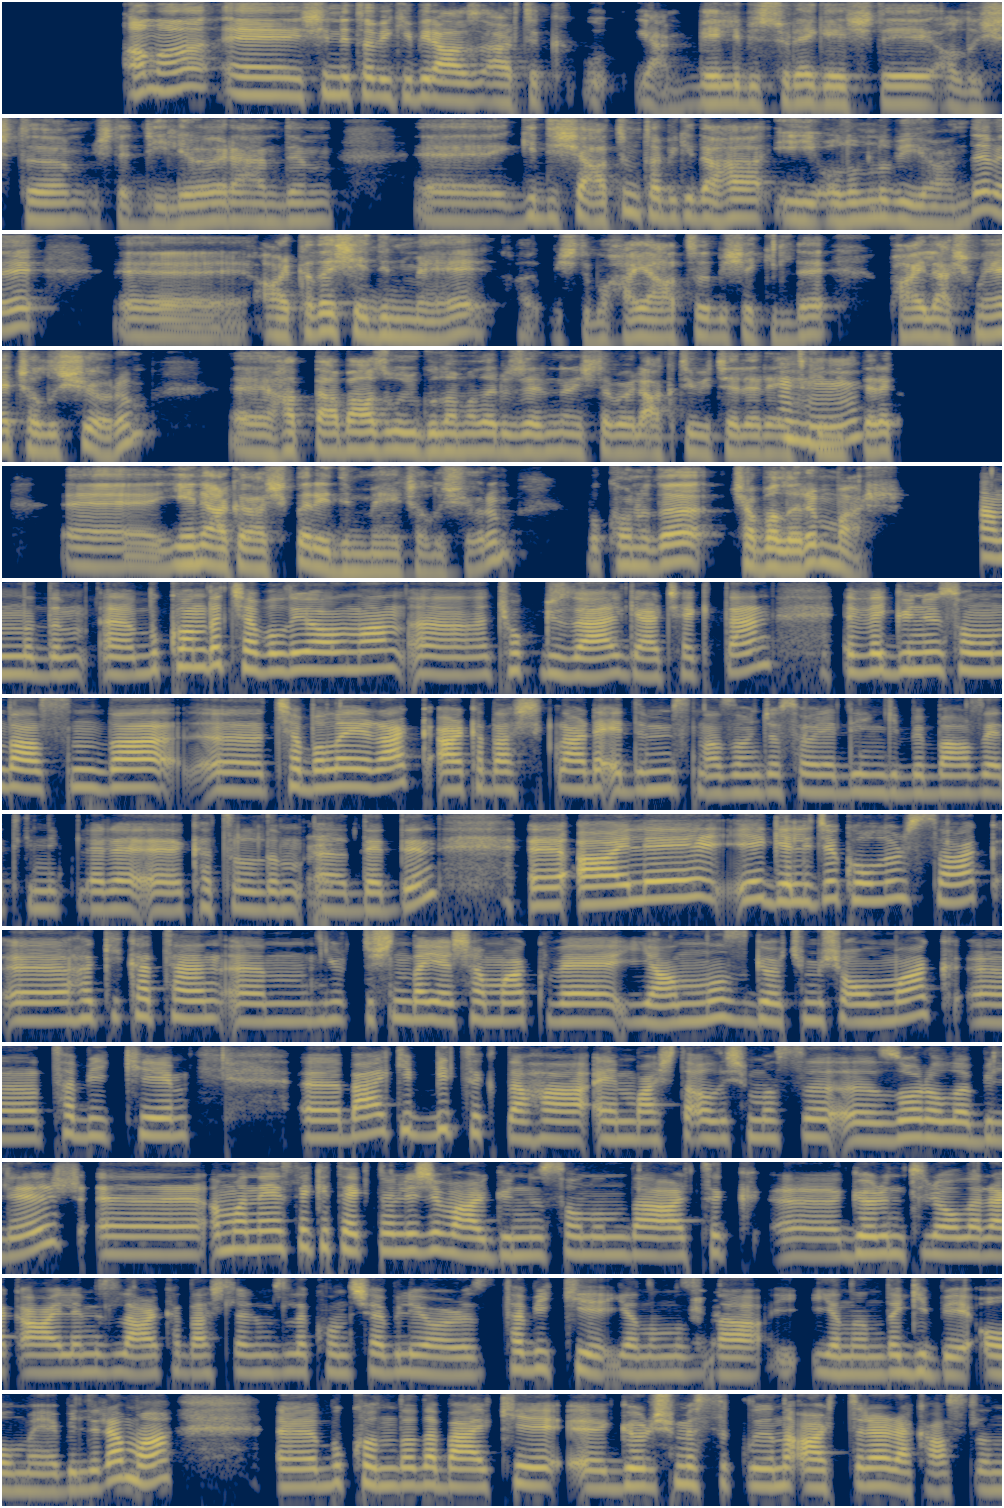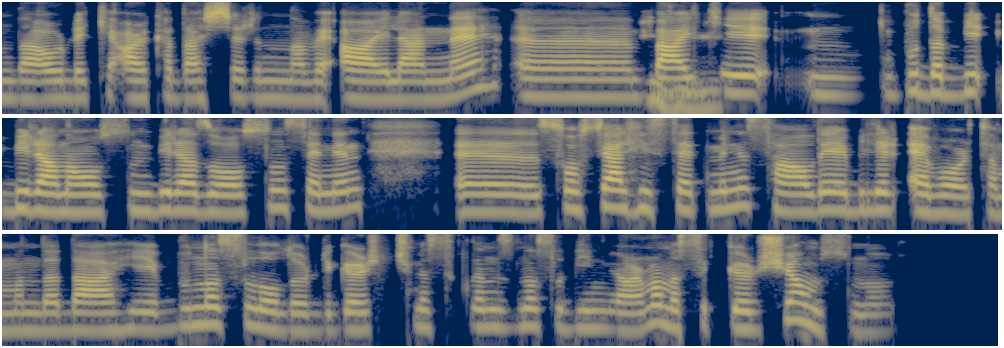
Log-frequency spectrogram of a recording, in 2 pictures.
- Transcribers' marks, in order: other background noise; tapping; unintelligible speech
- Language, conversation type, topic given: Turkish, advice, Sosyal hayat ile yalnızlık arasında denge kurmakta neden zorlanıyorum?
